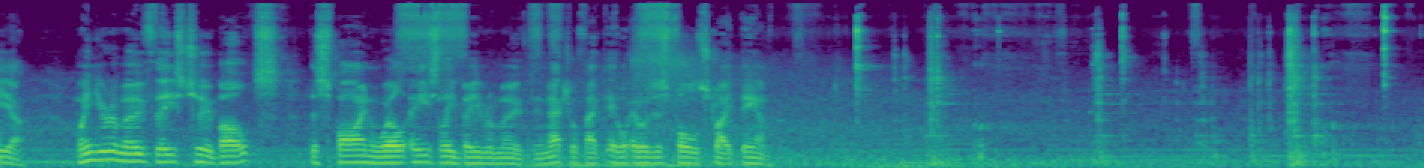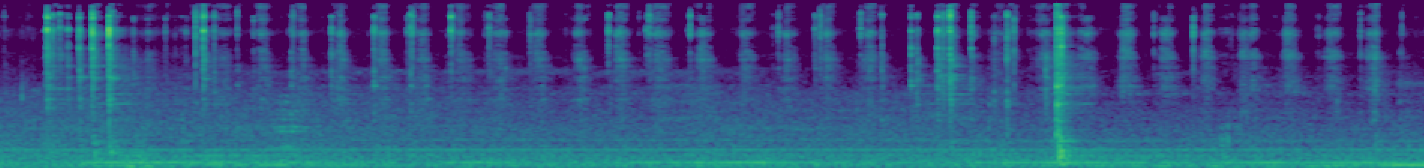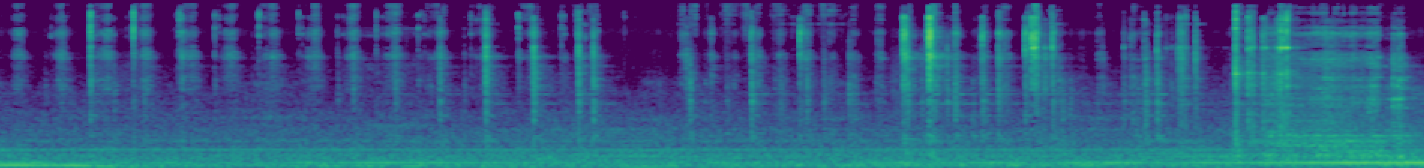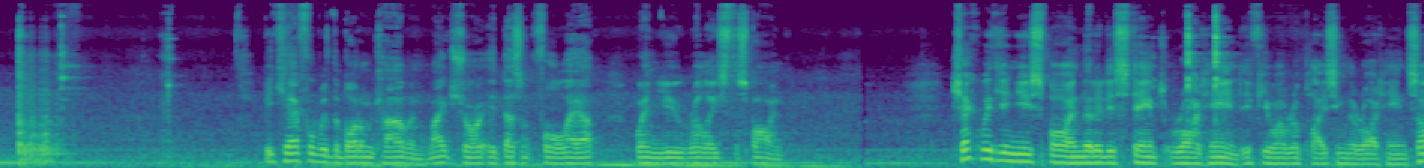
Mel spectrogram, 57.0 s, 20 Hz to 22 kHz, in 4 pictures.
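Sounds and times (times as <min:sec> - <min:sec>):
steady low hum: 0:00.0 - 0:56.9
allen key metallic clicks: 0:10.8 - 0:16.8, 0:22.0 - 0:25.1, 0:32.4 - 0:41.4.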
